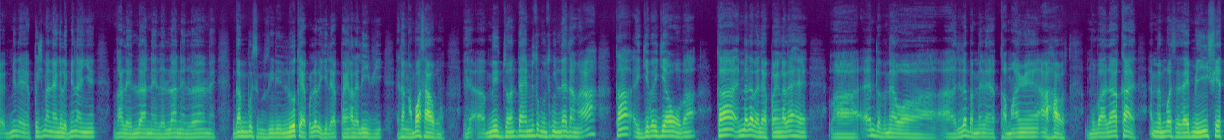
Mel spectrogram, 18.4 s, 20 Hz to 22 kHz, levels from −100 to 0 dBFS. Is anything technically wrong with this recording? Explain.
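No, nothing here stands out as a technical problem; the speech comes across steady and intact the whole way.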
